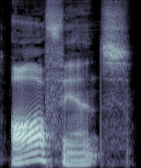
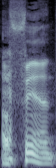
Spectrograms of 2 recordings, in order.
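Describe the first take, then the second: First: The stress is on the first syllable. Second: The stress is on the second syllable. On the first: It names the attacking side in a sport. The speaker calls it wrong. "I was saying it wrong. I was saying offense. He was saying that's what you do when you're playing football" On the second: It means a feeling of being hurt or insulted. The speaker calls it right. "This is offense"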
